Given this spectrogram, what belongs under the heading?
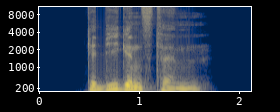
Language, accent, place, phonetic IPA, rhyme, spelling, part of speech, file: German, Germany, Berlin, [ɡəˈdiːɡn̩stəm], -iːɡn̩stəm, gediegenstem, adjective, De-gediegenstem.ogg
- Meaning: strong dative masculine/neuter singular superlative degree of gediegen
